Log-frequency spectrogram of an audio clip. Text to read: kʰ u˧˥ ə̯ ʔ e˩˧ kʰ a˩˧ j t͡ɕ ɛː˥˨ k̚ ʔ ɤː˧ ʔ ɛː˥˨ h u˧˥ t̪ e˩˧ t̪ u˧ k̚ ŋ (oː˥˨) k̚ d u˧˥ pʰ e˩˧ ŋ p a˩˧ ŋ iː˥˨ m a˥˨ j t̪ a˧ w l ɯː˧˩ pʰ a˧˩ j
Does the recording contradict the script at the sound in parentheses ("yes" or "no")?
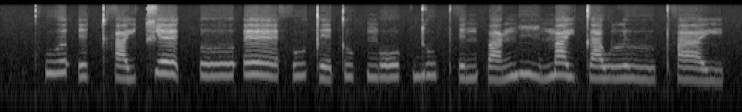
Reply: yes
